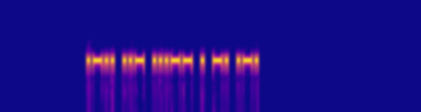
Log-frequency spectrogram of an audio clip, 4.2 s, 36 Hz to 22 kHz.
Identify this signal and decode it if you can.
Morse code, heard as a keyed tone, about 40 wpm, 700 Hz. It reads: LU3ENR
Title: DXCC-100 Call Signs - 6 Characters - 40wpm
